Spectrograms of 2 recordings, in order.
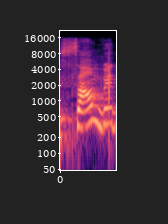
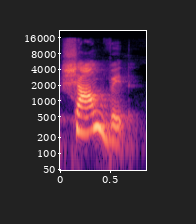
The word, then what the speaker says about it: सामवेद: अब ये समझिए कि अगर यहां पर साम ना बोलकर बहुत लोग उच्चारण क्या कर देंगे श्यामवेद अगर मैं इसको सामवेद ना लिखकर मैं शाम वेद लिख दूं तो इसका मीनिंग चेंज हो जाएगा ना शाम का मतलब क्या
